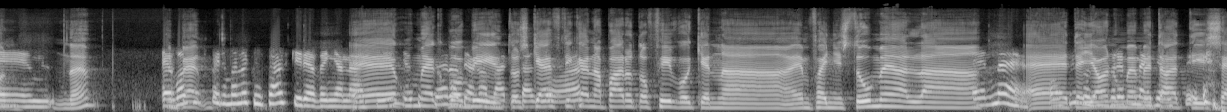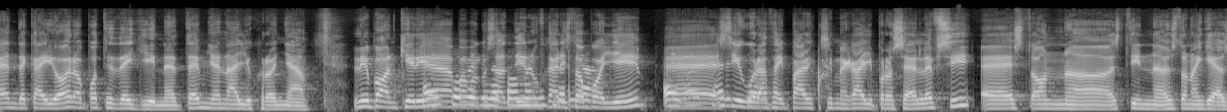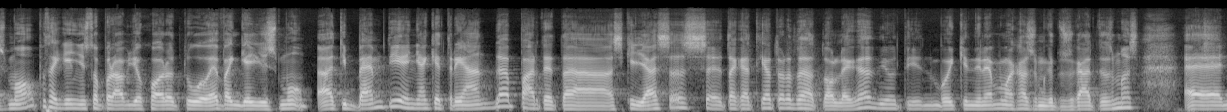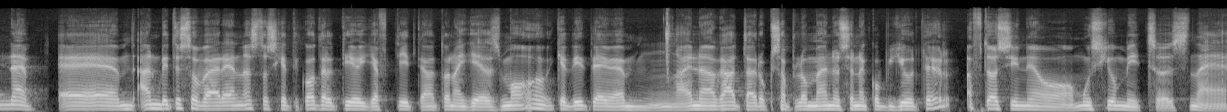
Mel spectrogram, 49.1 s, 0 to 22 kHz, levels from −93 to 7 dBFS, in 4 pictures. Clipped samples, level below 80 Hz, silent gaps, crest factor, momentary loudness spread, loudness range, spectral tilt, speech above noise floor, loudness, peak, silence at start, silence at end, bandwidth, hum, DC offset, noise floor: under 0.1%; -46 dBFS; none; 12 dB; 5 LU; 2 LU; -4 dB/octave; 25 dB; -14 LUFS; -2 dBFS; 0 s; 0 s; 16.5 kHz; none; under 0.1%; -40 dBFS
